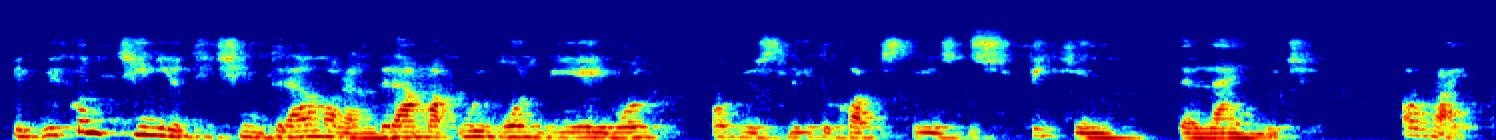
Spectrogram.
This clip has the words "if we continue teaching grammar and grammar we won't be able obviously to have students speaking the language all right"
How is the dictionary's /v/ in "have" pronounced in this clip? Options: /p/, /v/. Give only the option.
/p/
